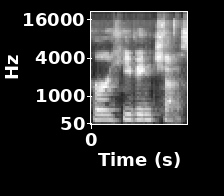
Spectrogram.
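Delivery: ordinary delivery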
